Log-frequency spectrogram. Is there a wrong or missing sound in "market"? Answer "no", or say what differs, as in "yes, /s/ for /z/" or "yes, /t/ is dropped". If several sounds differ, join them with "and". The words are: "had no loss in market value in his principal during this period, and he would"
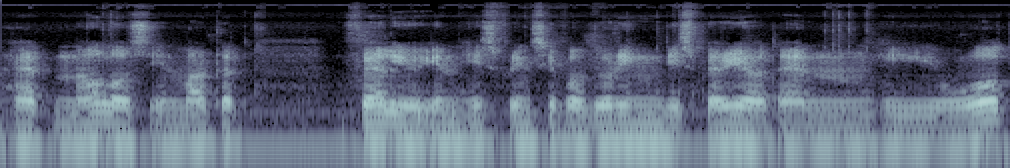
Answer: no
